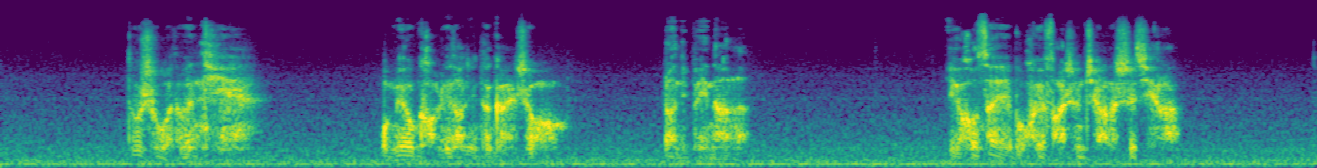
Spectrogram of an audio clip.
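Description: A woman speaks softly and hesitantly on a phone.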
